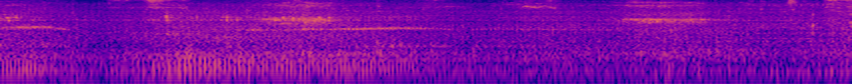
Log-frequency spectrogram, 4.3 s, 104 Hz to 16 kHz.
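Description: BMW R 1200 GS boxer-twin engine running while the bike is ridden, louder for a moment about a second in. A short high tone sounds briefly about one and a half seconds in.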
